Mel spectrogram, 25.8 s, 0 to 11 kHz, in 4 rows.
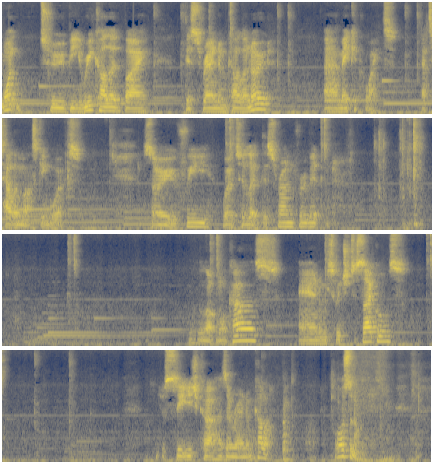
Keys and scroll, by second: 12.5 typing, 12.7 Return.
